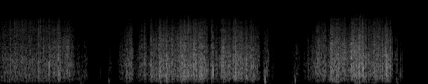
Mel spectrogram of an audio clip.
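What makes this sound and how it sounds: A bamboo ear pick is worked by fingers inside the opening of a longer white kenaf paper tube wrapped around a microphone. It makes dense, crackly scratching and rustling across a broad, bright range. The sound comes in three bursts separated by brief silences.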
